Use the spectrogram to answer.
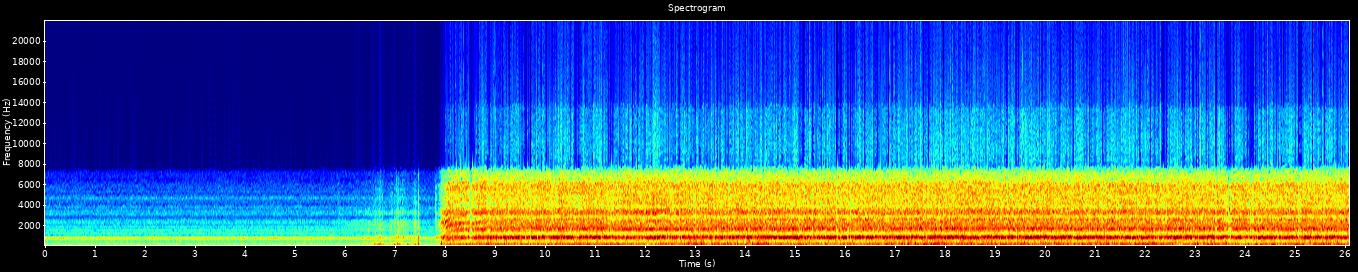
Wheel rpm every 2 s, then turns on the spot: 0, 0, 0, 20, 190, 230, 230, 230, 240, 230, 230, 230, 240.
none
